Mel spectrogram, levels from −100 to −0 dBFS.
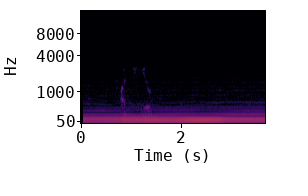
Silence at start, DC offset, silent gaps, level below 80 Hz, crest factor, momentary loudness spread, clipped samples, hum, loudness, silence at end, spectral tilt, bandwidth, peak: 0.05 s; under 0.1%; none; -66 dBFS; 12 dB; 4 LU; under 0.1%; 50 Hz at -60 dBFS; -65 LUFS; 0 s; -8 dB/octave; 10.5 kHz; -50 dBFS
